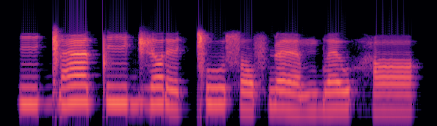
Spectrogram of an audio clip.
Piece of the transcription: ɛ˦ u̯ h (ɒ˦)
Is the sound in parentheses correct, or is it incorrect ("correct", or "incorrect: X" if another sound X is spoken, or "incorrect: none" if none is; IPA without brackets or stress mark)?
incorrect: ɑ˦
